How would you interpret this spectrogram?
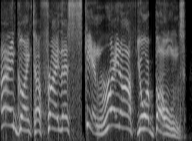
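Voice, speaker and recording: A woman's voice: high voice, very animated, takes it slowly, sharp tone, full character voice. A woman voicing a gleefully sadistic, hot-tempered video game villain, gloating and taunting. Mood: gleeful, menacing.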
